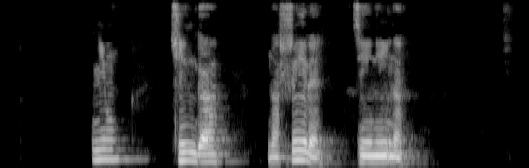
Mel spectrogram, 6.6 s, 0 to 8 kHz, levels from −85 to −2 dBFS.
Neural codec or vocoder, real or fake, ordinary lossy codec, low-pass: codec, 16 kHz in and 24 kHz out, 2.2 kbps, FireRedTTS-2 codec; fake; AAC, 48 kbps; 7.2 kHz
